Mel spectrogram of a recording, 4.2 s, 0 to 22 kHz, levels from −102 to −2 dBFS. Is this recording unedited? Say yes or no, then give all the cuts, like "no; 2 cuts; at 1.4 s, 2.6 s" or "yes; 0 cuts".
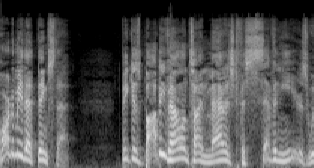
yes; 0 cuts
